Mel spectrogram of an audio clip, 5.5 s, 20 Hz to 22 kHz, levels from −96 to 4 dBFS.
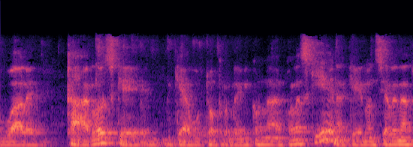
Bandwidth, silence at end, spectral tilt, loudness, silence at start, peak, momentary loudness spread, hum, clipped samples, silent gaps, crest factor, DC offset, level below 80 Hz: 8.6 kHz; 0 s; -5.5 dB/octave; -26 LUFS; 0 s; -8 dBFS; 10 LU; none; under 0.1%; none; 18 dB; under 0.1%; -42 dBFS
